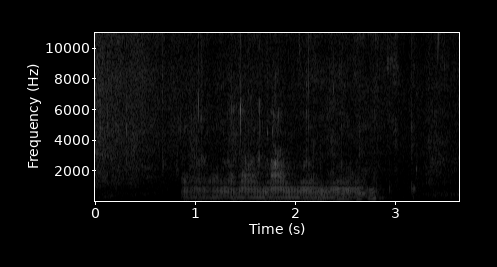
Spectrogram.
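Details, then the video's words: Annoyed white kitten growls as it eats, one sustained rough rumbling growl lasting about two seconds, slightly wavering before it stops. "Cute white kitten annoyed when eating!!"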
